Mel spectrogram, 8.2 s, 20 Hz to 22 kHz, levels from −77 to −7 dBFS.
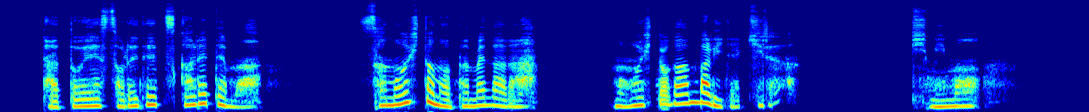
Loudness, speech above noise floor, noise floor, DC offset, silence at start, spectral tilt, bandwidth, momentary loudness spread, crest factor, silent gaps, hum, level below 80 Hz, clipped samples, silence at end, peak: -31 LUFS; over 60 dB; under -90 dBFS; under 0.1%; 0.35 s; -4 dB/octave; 20 kHz; 16 LU; 18 dB; none; none; -80 dBFS; under 0.1%; 0.7 s; -14 dBFS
